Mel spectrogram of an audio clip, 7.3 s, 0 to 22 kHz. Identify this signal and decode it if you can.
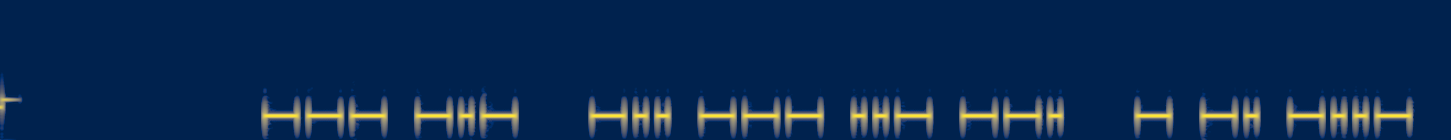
Morse code, heard as a keyed tone, about 22 wpm, 700 Hz. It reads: OK DOUG TNX
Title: K1USN SST QSO Practice 22wpm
